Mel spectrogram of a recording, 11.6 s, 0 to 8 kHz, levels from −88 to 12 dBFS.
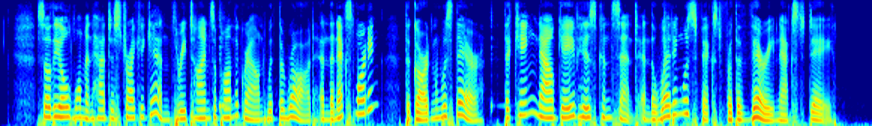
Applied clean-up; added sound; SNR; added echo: neural mask model DeepFilterNet 3.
